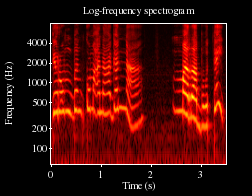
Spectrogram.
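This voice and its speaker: A woman's voice: extremely high pitch, lively intonation, pushed and bright, exaggerated voice. A woman with an Ilocano accent playing a giggly, mocking younger sister and discontented wife in a radio drama. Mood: mocking amusement. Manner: giggling, teasing, drawn-out delivery. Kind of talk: Filipino radio drama acting.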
